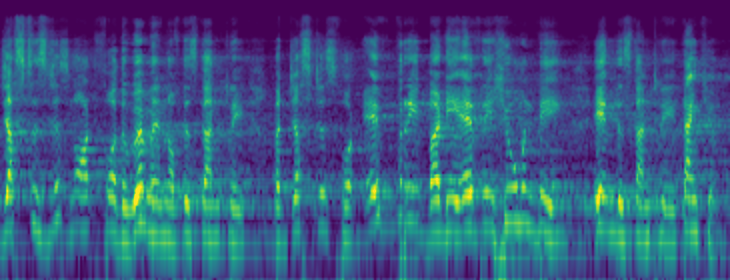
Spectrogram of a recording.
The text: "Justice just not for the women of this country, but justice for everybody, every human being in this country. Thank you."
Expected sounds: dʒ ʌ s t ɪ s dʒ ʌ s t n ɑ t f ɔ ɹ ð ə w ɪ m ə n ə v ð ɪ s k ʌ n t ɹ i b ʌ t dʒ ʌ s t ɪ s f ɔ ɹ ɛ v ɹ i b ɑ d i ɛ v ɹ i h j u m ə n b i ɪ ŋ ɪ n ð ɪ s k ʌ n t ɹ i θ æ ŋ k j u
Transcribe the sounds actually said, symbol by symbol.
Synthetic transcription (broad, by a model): dʒ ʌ s t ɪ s dʒ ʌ s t n ɑ t f ɔ ɹ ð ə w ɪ m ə n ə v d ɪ s k ʌ n t ɹ i b ʌ t dʒ ʌ s t ɪ s f ɔ ɹ ɛ v ɹ i b ɑ d i ɛ v ɹ i h j u m ə n b i ɪ ŋ ɪ n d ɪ s k ʌ n t ɹ i t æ ŋ k j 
